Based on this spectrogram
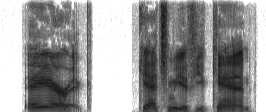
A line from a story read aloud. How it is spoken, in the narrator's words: Jonah shouted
